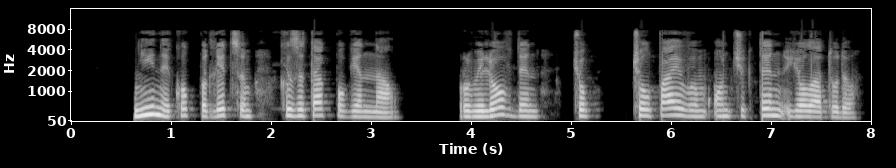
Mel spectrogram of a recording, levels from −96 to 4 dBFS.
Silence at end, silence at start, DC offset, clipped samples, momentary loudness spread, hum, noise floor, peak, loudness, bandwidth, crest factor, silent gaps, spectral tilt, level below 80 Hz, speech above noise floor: 0.15 s; 0.65 s; under 0.1%; under 0.1%; 9 LU; none; under -90 dBFS; 0 dBFS; -15 LUFS; 8 kHz; 14 dB; 3.35-3.89 s, 4.91-5.02 s, 5.34-5.62 s; -7 dB/octave; -56 dBFS; over 76 dB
